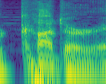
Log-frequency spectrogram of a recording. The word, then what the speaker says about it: Qatar: At the first Qatar Camel Festival late Tuesday, or Qatar, as some pronounce it.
